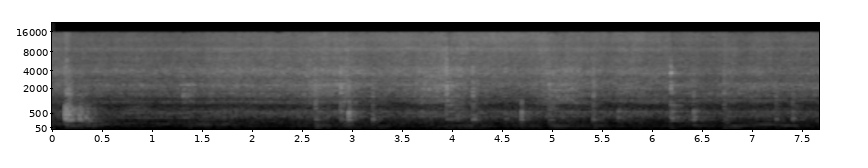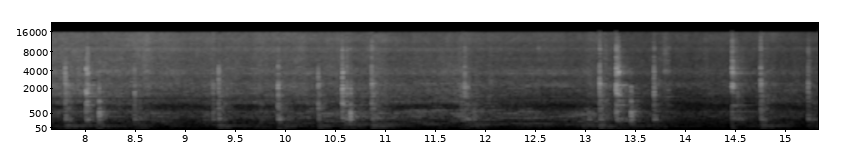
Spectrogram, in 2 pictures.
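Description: Rice, green peas and onions sizzling in ghee and oil in a pressure cooker while a wooden spatula stirs them, scraping and knocking against the pot in scattered clicks that come more often in the second half. A thump at the start.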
